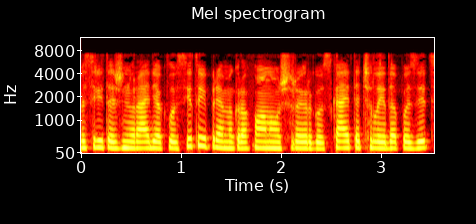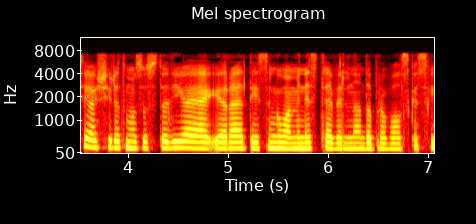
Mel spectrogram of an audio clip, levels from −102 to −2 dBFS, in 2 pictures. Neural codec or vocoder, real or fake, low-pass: none; real; 7.2 kHz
